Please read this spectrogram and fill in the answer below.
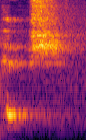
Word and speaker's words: hübsch: Kalau sebuah kata A, I, U, E, O Iya. ada titik 2-nya, Iya. bayangin ada tambahan E. Jadi kalau U pakai titik 2 itu Berarti- ada E-nya.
